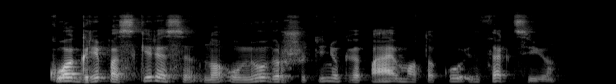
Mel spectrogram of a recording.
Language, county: Lithuanian, Alytus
